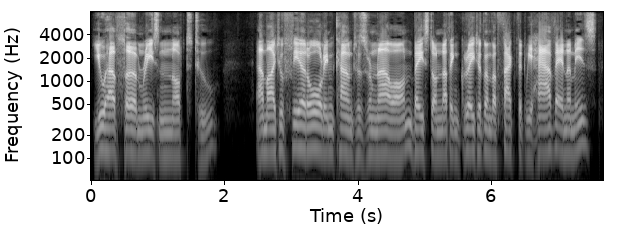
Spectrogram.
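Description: Man acting a commanding, forceful warlord. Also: medium pitch, fairly even intonation, normal speed, clean tone, no echo, studio quality, lightly acted. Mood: grave. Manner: authoritative, formal. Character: towering male warlord, grave, commanding, measured.

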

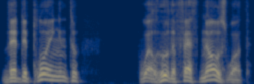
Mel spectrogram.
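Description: A man's voice: on the low side, animated, measured pace, no echo, clean studio sound, voice pushed up. A man voicing an exhausted, foul-mouthed female military officer for an audiobook, blunt and pugnacious, with a sardonic edge. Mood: weary, snappish. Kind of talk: audiobook character acting.

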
